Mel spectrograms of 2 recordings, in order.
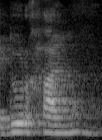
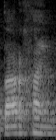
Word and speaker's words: Durkheim: Simplemente para desautorizar o para desacreditar las tesis que Durkheim, o Durkheim, como se quiera pronunciar a la inglesa o la alemana, tiene sobre el suicidio, ¿no?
